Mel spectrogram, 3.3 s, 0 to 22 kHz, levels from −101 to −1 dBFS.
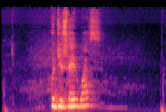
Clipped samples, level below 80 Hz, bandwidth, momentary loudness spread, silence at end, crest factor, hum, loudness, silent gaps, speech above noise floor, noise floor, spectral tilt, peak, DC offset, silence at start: under 0.1%; -48 dBFS; 16.5 kHz; 16 LU; 0.05 s; 18 dB; none; -15 LUFS; none; 52 dB; -66 dBFS; -4 dB/octave; -2 dBFS; under 0.1%; 1 s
